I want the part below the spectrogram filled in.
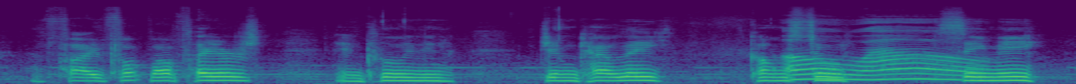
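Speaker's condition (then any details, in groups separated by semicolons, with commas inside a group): Traumatic brain injury; hit by car as child, resuscitated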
